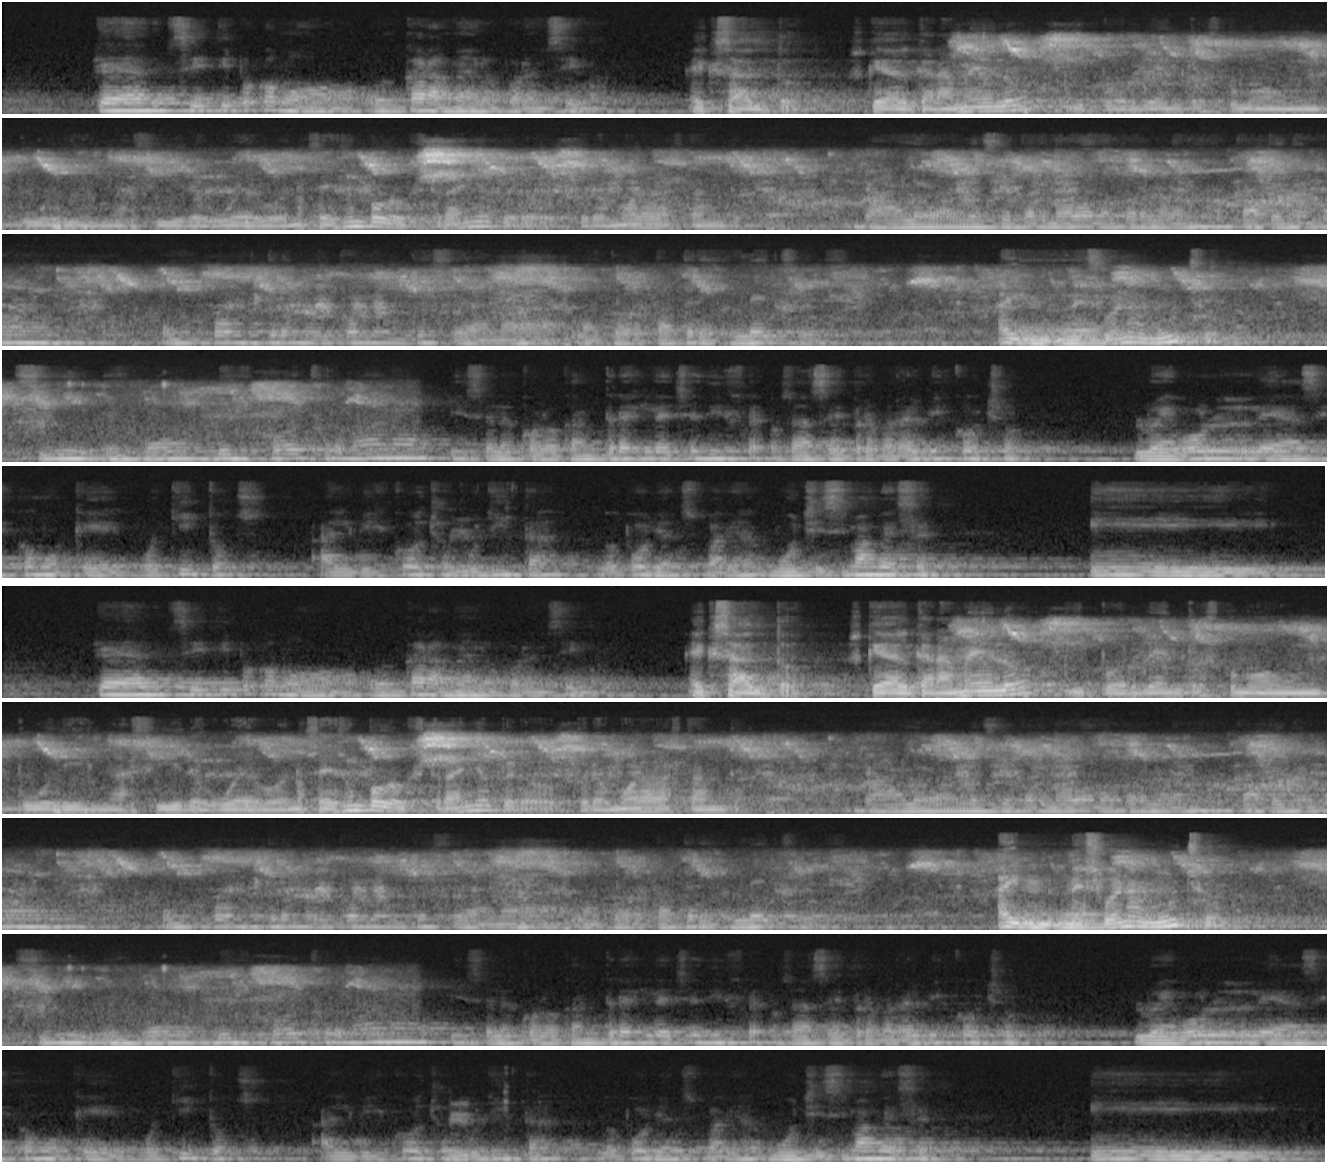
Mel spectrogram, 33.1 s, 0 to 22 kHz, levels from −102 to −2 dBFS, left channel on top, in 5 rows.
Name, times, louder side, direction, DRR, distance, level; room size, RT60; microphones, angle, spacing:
voice 1, 0.5-3.1 10.8-13.7 14.1-17.5 18.3-18.8 20.0-25.1 25.5-27.8 28.1-31.2 31.9-32.9, left 1 dB, 25° left, 1.0 m, -35 dB
voice 2, 3.4-10.4 18.2-19.4 28.7-28.8, right 4 dB, 65° right, 0.5 m, -30 dB
sound 1, 4.7-22.0, left 2 dB, 5° left, 0.5 m, -33 dB
28.5 x 15.0 x 8.8 m
head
